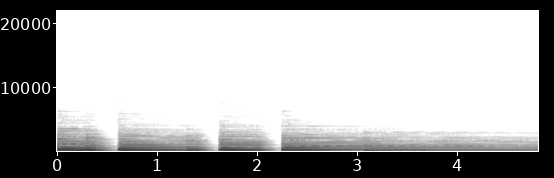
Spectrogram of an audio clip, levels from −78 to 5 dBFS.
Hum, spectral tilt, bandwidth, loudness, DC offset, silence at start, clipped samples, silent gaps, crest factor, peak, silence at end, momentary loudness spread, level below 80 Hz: none; -10 dB/octave; 5.2 kHz; -24 LUFS; under 0.1%; 0 s; under 0.1%; none; 16 dB; -8 dBFS; 0 s; 15 LU; -42 dBFS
